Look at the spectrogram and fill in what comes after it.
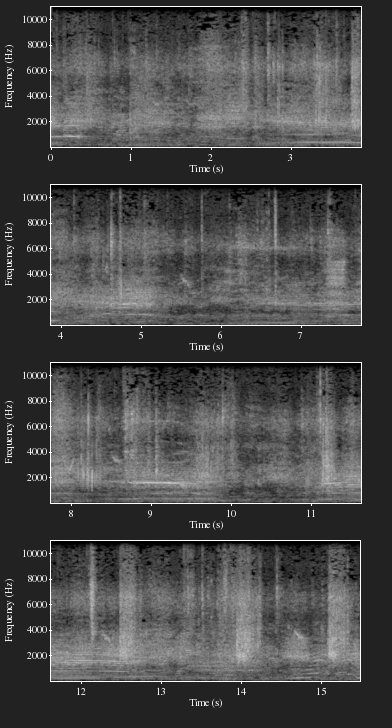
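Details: Feeder cattle at the livestock market in Plaosan, Magetan, Indonesia: several long, deep moos with rich layered overtones come and go over steady crowd chatter and general market bustle.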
